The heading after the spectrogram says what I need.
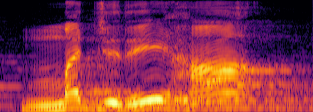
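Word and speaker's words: مجريها: मजरेहा की राह को कतरे, सितारे, हमारे प्यारे की राह की तरह पढ़ेंगे।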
